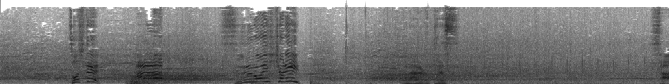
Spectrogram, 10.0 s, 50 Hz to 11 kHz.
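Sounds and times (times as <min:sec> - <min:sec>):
crowd clapping and cheering: 0:04.8 - 0:10.0.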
